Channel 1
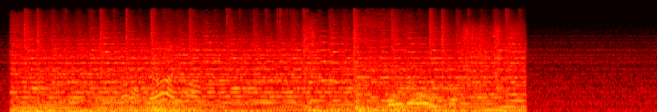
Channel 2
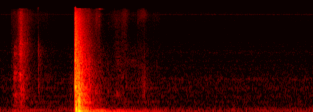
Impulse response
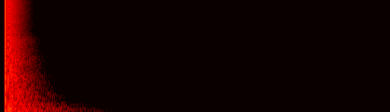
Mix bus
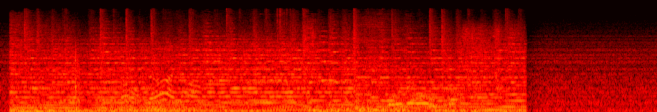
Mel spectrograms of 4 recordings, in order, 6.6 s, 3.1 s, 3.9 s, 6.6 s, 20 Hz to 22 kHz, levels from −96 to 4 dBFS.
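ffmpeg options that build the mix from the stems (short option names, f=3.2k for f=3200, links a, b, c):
-filter_complex "[0:a]acompressor=threshold=-41dB:ratio=2,volume=2dB[a];[1:a]lowpass=f=3.4k:w=0.5412,lowpass=f=3.4k:w=1.3066,volume=-9dB[b];[a][b]amix=inputs=2:normalize=0,alimiter=level_in=5.5dB:limit=-24dB:level=0:latency=1:release=325,volume=-5.5dB"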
